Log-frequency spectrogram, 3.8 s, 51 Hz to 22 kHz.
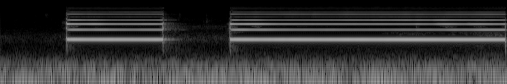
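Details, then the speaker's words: JC Penney Pinto moped (Puch E50 engine), flywheel turned by hand: clean steady tester tone sounds twice, marking where the ignition points open. Points opening normally. "Yep. That's just when they open. So the points are opening."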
